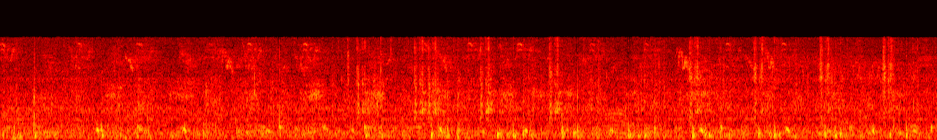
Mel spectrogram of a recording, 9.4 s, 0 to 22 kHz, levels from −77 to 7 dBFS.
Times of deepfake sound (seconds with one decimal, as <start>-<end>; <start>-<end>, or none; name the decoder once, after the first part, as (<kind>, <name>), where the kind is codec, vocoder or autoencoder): 1.4-3.4 (vocoder, BigVGAN v2)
